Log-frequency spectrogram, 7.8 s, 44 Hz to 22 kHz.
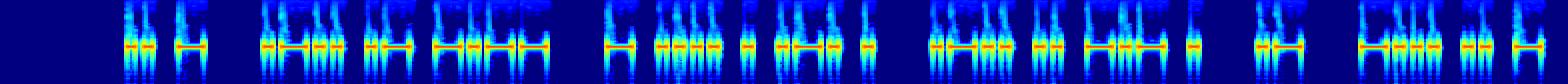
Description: Morse code, heard as a keyed tone, about 28 wpm, 700 Hz. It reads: IT LAY THERE LIKE A BIT
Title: Sentences from Top 1000 Words - Review Part 3 - 28wpm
